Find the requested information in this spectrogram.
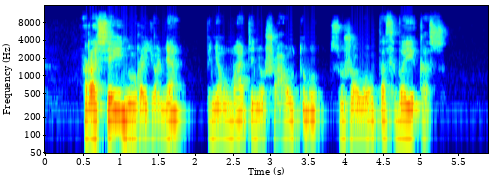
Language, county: Lithuanian, Šiauliai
